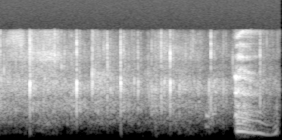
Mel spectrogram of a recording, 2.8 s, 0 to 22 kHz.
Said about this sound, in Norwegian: Og det er fantastisk. 100 tenåringer. Yes. Det har vært en applaus.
